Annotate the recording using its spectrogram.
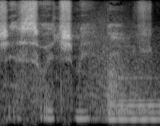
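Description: A woman whispering close into a handheld microphone, her 's' sounds hissing sharply several times, over a soft held note from the band.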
